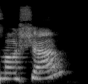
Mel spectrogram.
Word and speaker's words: Marchal: And you were called Lynda is it pronounced Marshall? – Yes, very posh.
